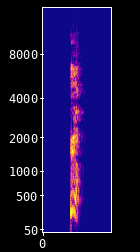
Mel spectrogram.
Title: hiccups in bed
